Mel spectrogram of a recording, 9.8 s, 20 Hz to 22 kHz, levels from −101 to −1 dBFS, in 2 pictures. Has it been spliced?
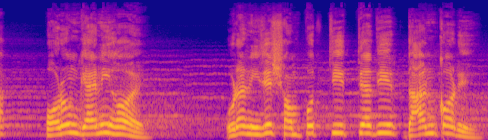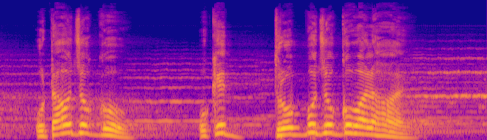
no; 0 cuts

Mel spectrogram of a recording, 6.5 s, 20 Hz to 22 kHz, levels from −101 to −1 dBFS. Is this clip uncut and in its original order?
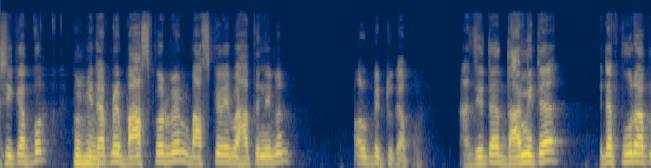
yes; 0 cuts

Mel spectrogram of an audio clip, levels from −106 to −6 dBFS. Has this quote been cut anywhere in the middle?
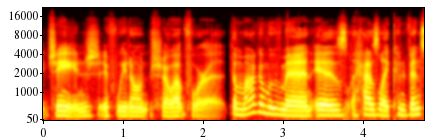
yes; 1 cut; at 2.3 s

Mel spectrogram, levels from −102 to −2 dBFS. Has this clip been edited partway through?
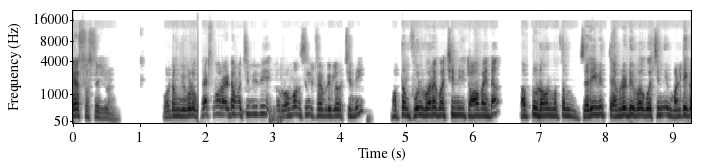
yes; 1 cut; at 1.9 s

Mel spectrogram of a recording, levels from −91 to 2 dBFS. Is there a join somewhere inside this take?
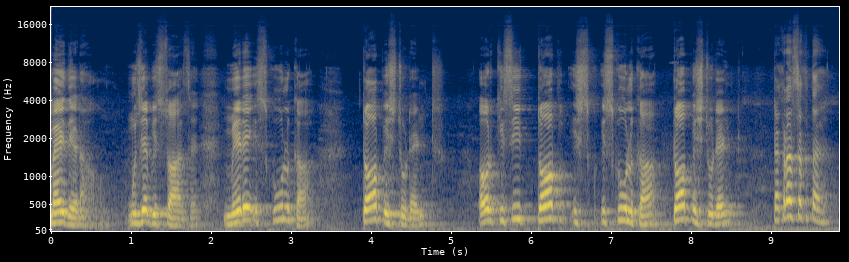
no; 0 cuts

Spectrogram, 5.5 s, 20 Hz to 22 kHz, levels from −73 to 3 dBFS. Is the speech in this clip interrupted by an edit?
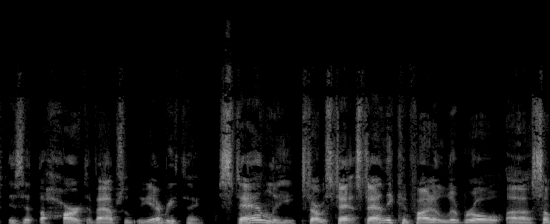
yes; 2 cuts; at 2.2 s, 2.9 s

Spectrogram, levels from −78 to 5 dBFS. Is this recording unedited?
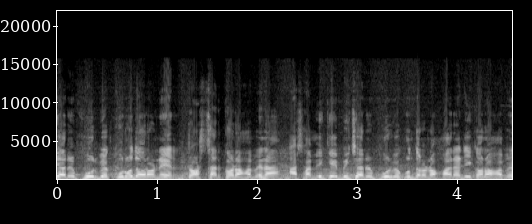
no; 2 cuts; at 1.2 s, 2.2 s

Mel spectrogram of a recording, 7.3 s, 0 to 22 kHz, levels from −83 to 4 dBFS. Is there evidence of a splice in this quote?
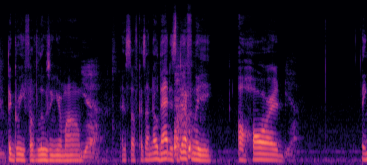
no; 0 cuts

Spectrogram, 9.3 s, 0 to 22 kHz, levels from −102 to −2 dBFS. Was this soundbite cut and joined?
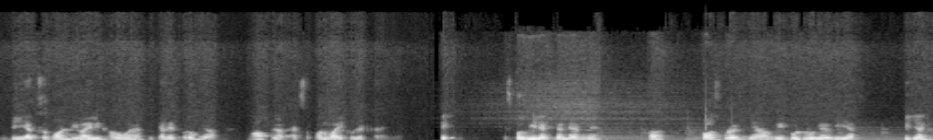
no; 0 cuts

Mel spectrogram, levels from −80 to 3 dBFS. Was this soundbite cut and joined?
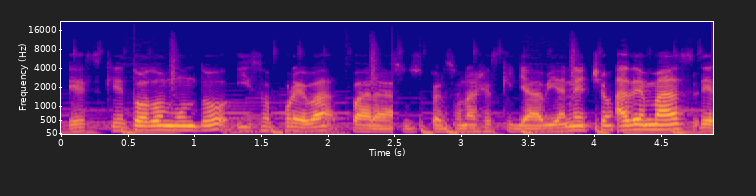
no; 0 cuts

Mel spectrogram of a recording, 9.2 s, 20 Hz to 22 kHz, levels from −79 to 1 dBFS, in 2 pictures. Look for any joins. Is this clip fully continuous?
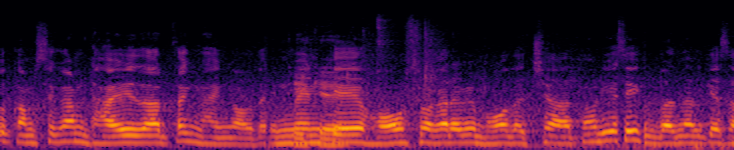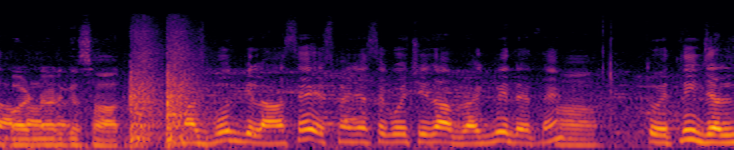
no; 3 cuts; at 1.6 s, 4.0 s, 5.4 s

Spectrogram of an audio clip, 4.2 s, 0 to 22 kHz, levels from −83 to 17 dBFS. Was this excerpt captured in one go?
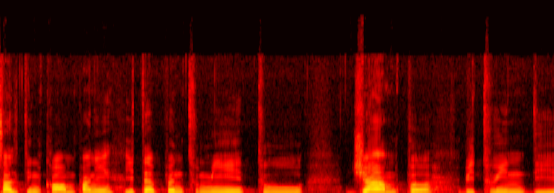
no; 1 cut; at 1.0 s

